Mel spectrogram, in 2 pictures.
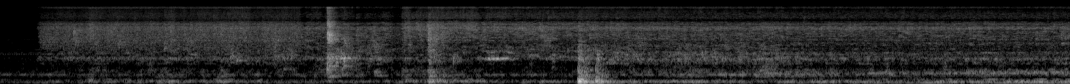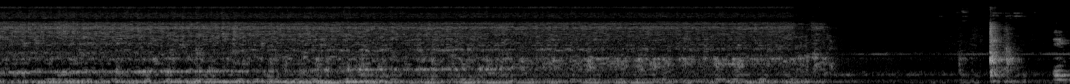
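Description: Kitchen tap running into a steel vessel at the sink, with a few knocks against metal in the first six seconds. A faint tone rises slowly as the vessel fills, and the water cuts off shortly before the end.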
